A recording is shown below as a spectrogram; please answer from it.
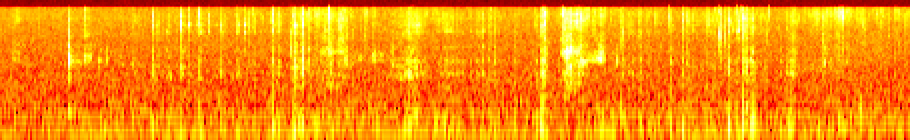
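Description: A utility blade shaves curls off a hand-sized, solid, oval green Dalan dry bar soap held in the palm. A quiet series of dry, crisp, bright scraping clicks and short crackles follows, each cut stopping dead with no ring.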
